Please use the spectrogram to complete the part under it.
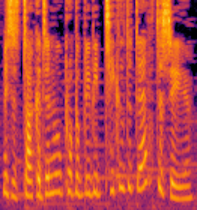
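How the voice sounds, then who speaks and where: An actress playing a keen, quick-witted young woman turned amateur sleuth in a radio drama, brisk, confident and persuasive. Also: fairly high pitch, lively intonation, darkish tone, close to an everyday voice. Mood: scheming, brisk.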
